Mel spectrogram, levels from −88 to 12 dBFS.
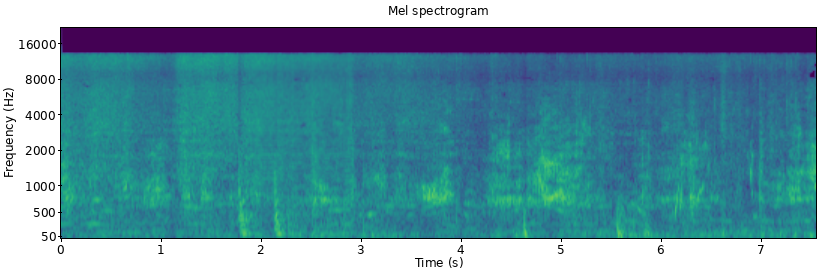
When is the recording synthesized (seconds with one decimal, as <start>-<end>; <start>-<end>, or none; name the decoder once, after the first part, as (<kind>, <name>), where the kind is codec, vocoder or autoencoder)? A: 1.9-2.9 (vocoder, Vocos)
